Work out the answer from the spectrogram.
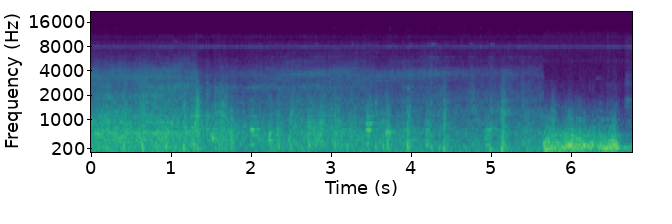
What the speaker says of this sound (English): And another Johnson Midland 3F, number 43605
